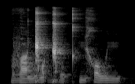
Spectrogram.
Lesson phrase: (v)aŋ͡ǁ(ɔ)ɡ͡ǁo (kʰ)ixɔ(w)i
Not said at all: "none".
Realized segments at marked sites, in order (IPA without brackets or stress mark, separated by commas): v, ɔ, kʰ, w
